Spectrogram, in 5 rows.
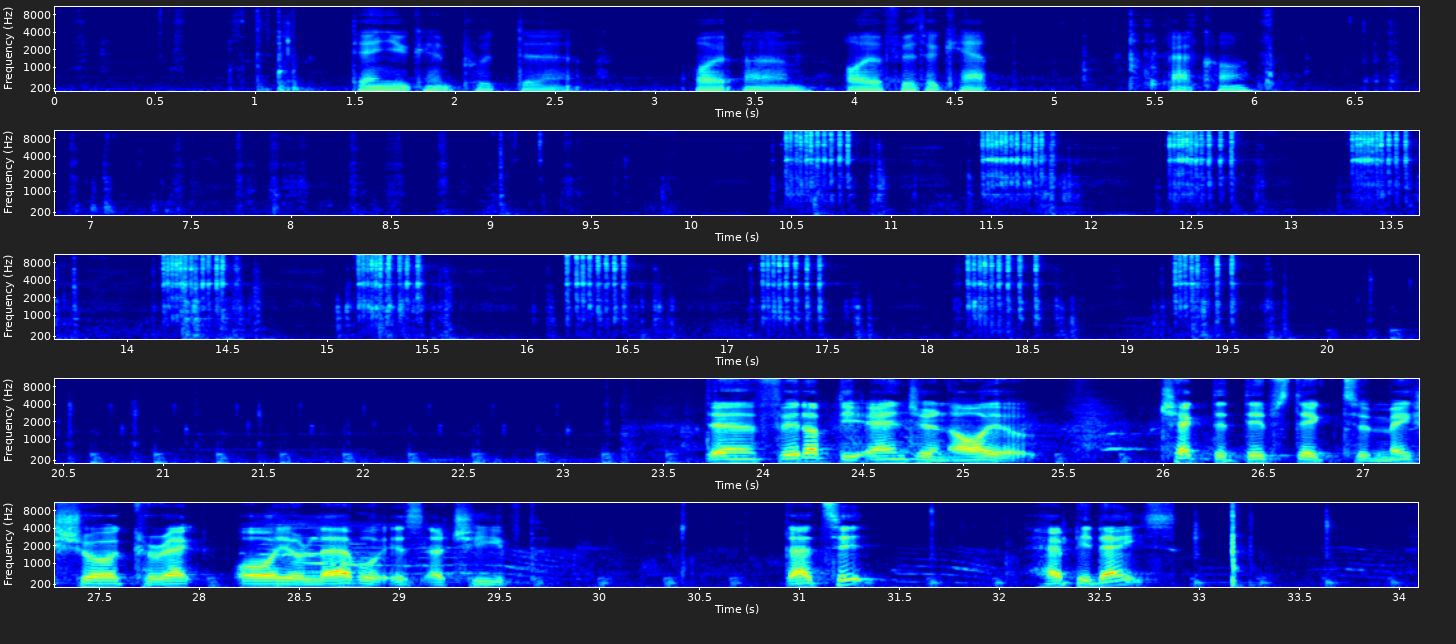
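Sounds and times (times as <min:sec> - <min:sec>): socket ratchet clicking: 0:10.4 - 0:21.0.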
